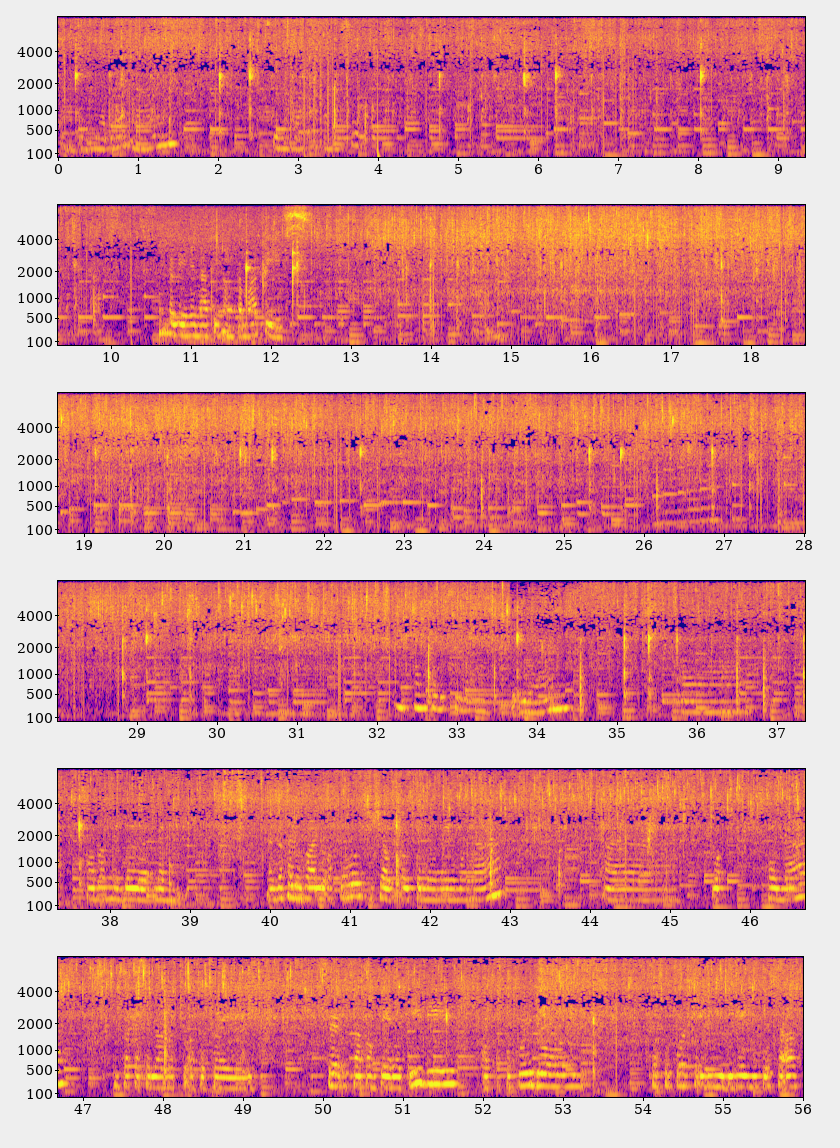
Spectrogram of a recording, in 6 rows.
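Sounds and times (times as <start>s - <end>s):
vegetables sizzling in oil: 0.0s - 56.0s.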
